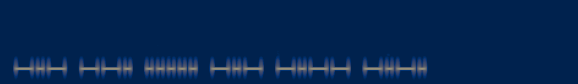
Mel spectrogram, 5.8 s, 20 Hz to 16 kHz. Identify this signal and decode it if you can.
Morse code, heard as a keyed tone, about 22 wpm, 700 Hz. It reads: KG5KYC
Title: USA Callsign DE Callsign - 6 Characters - 22wpm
